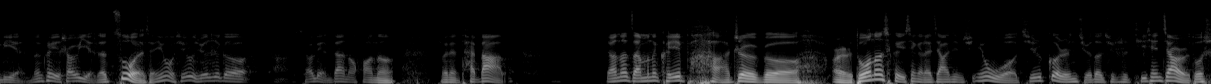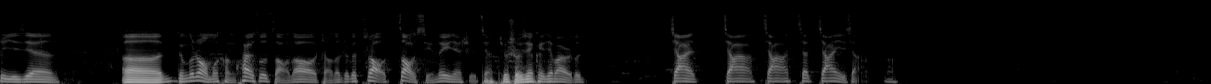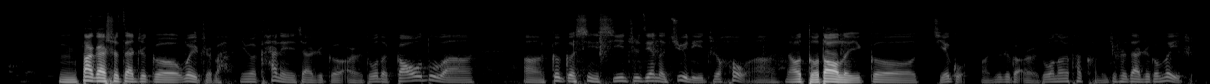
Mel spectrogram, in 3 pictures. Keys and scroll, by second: 0.8 space, 2.0 space, 10.8 alt+s, 11.3 space, 12.4 space, 13.2 space, 15.9 alt+s, 17.0 w, 21.5 3, 22.3 w, 24.9 3, 25.7 alt+s, 29.6 3, 30.0 3, 30.1 space, 30.6 space, 31.8 space, 32.1 ctrl+z, 32.4 3, 32.5 space, 35.2 space, 36.0 space.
